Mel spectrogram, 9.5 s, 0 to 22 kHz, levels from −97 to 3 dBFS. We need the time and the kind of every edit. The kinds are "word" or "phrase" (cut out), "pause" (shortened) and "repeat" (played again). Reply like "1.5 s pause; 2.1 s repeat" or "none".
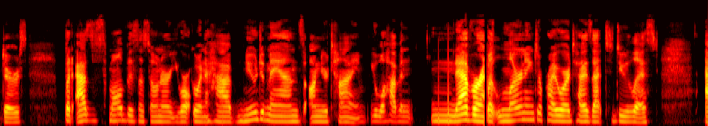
2.5 s word; 6.5 s phrase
